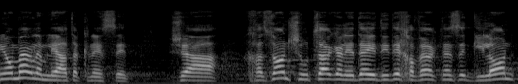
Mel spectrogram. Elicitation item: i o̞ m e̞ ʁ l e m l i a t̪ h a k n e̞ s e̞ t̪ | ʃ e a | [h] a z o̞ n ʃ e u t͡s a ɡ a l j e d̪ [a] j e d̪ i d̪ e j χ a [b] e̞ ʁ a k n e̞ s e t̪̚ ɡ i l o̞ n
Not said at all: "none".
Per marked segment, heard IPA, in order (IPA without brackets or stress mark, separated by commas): χ, e, v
